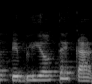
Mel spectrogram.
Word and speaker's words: biblioteca: It's called the biblioteca. That's how you say it in Spanish.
